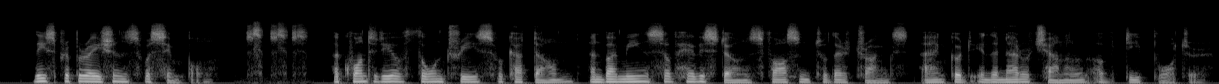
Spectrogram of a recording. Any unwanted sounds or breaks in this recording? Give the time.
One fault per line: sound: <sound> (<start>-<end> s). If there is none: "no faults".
sound: laugh (2.5-3.1 s)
